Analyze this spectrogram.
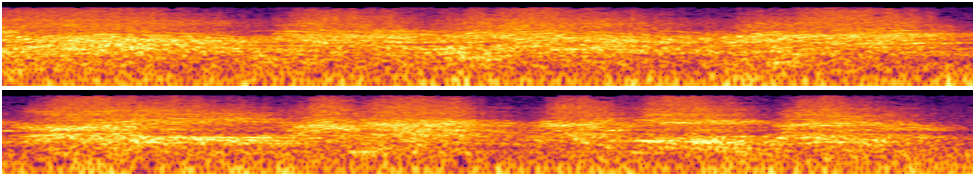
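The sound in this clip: A large crowd loudly chants the salawat blessing in unison at a religious gathering honoring Imam Hussein. The many voices form a dense, sustained roar with rhythmic swells and brief dips throughout.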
